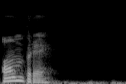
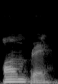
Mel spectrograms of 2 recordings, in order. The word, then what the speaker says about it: hombre: man in Spanish is hombre notice that you start your pronunciation from the all so be hombre because always in Spanish this H is silent it's written in the spelling but not actually pronounced so we have on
